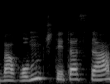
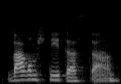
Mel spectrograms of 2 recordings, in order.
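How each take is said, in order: First: The word "das" carries the main stress, slow and deliberate. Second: The word "Warum" carries the main stress, slow and deliberate. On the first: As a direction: point at "das", the thing that is there. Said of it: "Einmal mit der Betonung sozusagen". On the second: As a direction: lean on "Warum" as if truly asking why. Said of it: "stell dir mal die Frage mit zwei verschiedenen Betonungen". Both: Shown as a demonstration.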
